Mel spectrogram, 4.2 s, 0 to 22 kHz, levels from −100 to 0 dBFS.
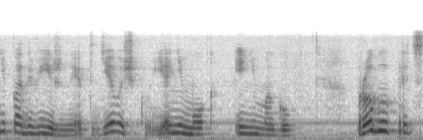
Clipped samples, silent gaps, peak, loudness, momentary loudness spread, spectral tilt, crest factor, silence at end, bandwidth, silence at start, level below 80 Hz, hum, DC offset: under 0.1%; none; -18 dBFS; -33 LUFS; 13 LU; -6.5 dB/octave; 16 dB; 0 s; 8.8 kHz; 0 s; -56 dBFS; none; under 0.1%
